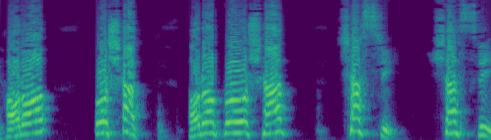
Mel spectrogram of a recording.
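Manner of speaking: Haraprasad drawn out syllable by syllable, very slow; slowly spelled out. Shown as a demonstration. Teacher spelling the name Haraprasad for students, very slow. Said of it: "আবিষ্কার করেন হচ্ছে হরপ্রসাদ শাস্ত্রী".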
